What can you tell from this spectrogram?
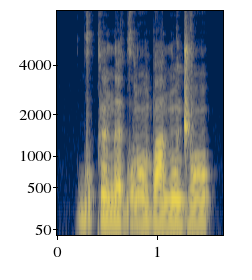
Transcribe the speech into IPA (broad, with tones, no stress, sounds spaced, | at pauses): ɡ u˦ k ɛ̃˦ n ɛ˦˨ ɡ o˨ ɾ ɔ̃˨˦ b a˧ n ũ˧ d͡ʒ ɔ̃˧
